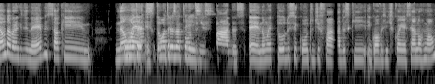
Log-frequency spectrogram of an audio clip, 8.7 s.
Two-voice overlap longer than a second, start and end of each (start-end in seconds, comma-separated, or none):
2.5-4.3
